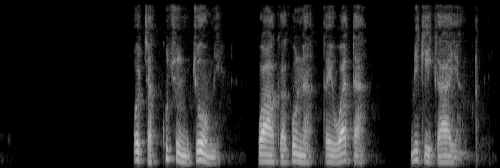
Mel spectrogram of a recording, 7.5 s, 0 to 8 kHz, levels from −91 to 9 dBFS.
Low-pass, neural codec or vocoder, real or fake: 7.2 kHz; codec, 16 kHz, 16 kbps, FunCodec, trained on LibriTTS, 50 frames a second; fake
